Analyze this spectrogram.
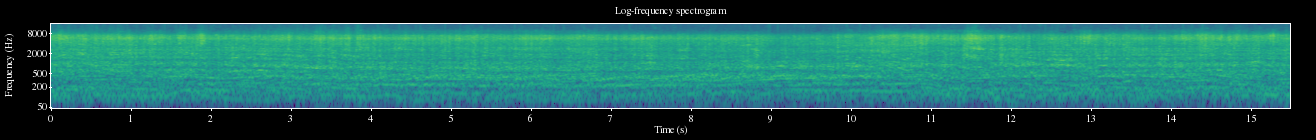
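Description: Loud race car engines roar and rev steadily close by.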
